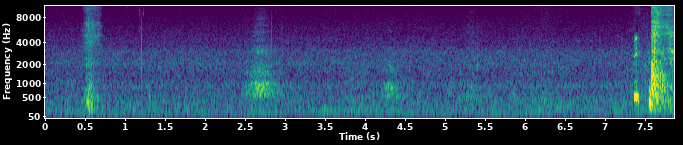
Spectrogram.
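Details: Cold sneezes, possibly female (F): several soft, stifled sneezes and sniffles, then a sharper sneeze, part of a long series of 20+ sneezes.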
